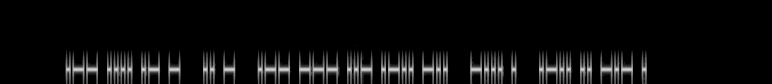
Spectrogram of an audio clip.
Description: Morse code, heard as a keyed tone, about 34 wpm, 700 Hz. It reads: WHAT IT WOULD BE LIKE
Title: Sets of 5 Words Encore 35wpm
